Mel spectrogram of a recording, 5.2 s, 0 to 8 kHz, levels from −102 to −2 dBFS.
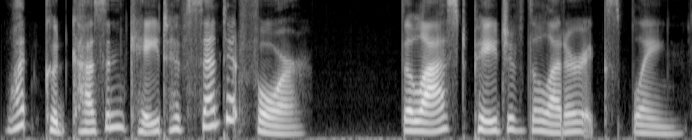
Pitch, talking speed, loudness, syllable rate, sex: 210 Hz, 175 wpm, -21 LUFS, 4.3 syllables/s, female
